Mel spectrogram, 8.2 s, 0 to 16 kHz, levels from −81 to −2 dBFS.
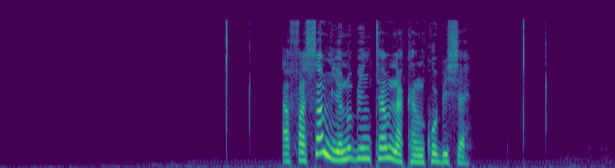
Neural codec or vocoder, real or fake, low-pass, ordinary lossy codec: none; real; 9.9 kHz; none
